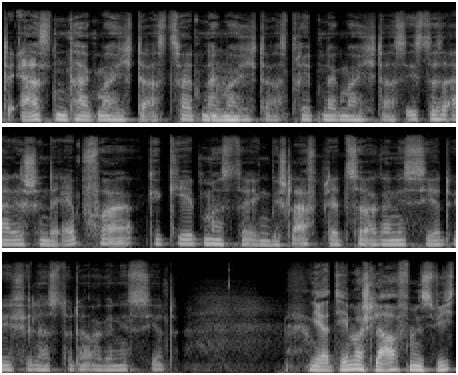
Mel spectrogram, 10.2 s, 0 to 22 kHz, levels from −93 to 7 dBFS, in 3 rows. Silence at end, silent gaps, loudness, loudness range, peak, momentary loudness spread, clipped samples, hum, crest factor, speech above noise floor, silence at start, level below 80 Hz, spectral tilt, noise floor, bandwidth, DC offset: 0 s; none; -29 LUFS; 3 LU; -10 dBFS; 11 LU; under 0.1%; none; 20 dB; 26 dB; 0 s; -62 dBFS; -4.5 dB/octave; -55 dBFS; 16.5 kHz; under 0.1%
